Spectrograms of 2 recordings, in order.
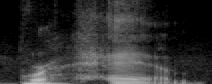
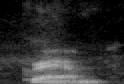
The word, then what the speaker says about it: Graham: Graham is somehow 1 syllable. Graham. Graham.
